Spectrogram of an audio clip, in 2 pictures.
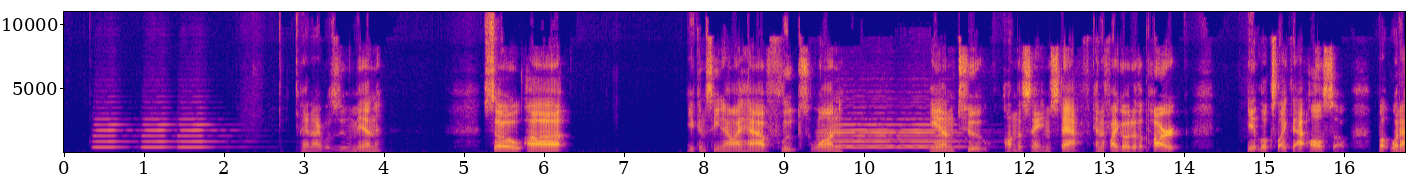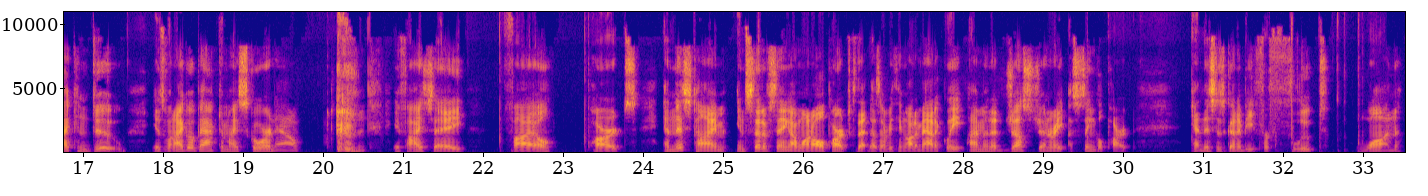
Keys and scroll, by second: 0.0-1.0 typing, 1.6 Escape, 9.1 space, 31.2 ctrl+a, 31.3-33.2 typing.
